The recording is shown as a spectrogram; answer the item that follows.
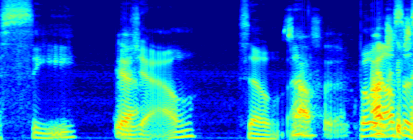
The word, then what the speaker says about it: Zaofu: I keep saying Xiaofu because that's the way Bryan pronounced it in the commentary.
